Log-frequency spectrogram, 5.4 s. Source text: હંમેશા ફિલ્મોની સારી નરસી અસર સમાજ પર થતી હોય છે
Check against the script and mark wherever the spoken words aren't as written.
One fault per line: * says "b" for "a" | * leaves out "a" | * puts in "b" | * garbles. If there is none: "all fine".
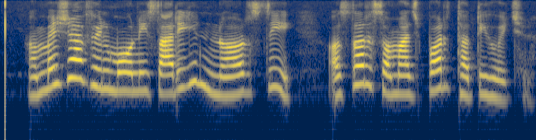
all fine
